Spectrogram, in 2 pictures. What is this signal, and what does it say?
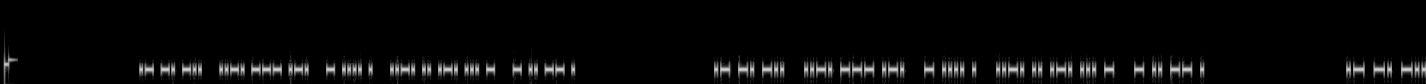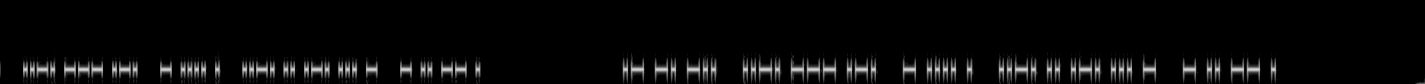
Morse code, heard as a keyed tone, about 37 wpm, 700 Hz. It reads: AND FOR THE FIRST TIME AND FOR THE FIRST TIME AND FOR THE FIRST TIME AND FOR THE FIRST TIME
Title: Speed-Racing - Sets of 5 Words 30wpm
